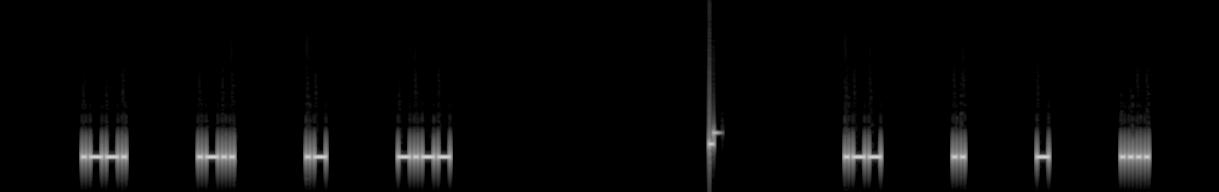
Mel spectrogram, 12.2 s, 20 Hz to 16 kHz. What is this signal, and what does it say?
Morse code, heard as a keyed tone, about 30 wpm, spaced as for 10 wpm, 700 Hz. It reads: PLAY WITH
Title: 6x Character Spacing - Top 200 Words - 30wpm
